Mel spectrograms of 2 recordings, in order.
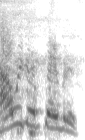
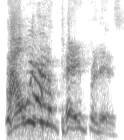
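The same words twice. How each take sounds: First: Said in the usual way. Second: Louder, higher panicked question; worried outburst. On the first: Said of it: "You know what I mean?". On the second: Retold or imitated. Son retelling his worry over college costs, in a louder panicked voice. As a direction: blurt out the worry about money. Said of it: "I was like".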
